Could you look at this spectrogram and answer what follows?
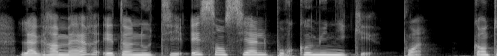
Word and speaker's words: outil: Now, outil means tool. You should write it this way, O-U-T-I-L, but don't pronounce the final L.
